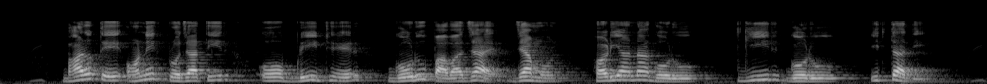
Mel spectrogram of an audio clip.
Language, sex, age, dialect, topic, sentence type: Bengali, male, 18-24, Standard Colloquial, agriculture, statement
